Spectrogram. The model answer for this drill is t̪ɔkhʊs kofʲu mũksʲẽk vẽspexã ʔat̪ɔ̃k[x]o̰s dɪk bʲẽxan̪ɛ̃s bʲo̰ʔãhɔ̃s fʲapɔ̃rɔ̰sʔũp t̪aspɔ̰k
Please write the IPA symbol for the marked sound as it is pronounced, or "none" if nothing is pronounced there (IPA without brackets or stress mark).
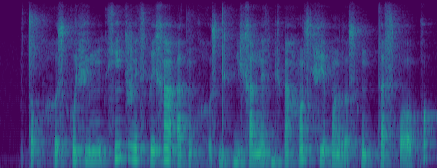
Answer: h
